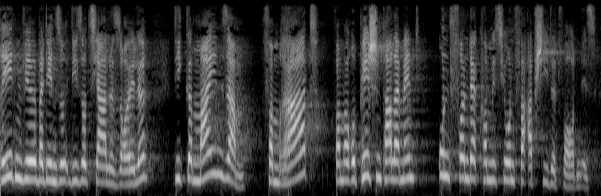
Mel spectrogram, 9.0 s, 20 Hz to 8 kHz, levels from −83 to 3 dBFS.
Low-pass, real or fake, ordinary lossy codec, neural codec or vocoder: 7.2 kHz; real; none; none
